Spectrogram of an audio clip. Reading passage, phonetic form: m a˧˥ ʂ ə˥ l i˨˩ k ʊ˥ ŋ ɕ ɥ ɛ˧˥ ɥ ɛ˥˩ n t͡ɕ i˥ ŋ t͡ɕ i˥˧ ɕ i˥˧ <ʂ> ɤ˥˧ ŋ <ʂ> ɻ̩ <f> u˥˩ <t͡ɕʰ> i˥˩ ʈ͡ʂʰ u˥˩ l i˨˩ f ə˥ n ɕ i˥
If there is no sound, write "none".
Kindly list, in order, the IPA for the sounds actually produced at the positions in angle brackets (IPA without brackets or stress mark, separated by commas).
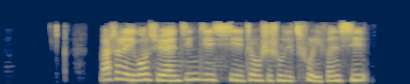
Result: ʈ͡ʂ, ʂ, ʂ, t͡ɕ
